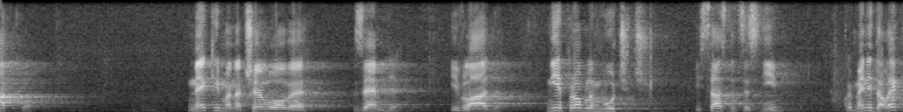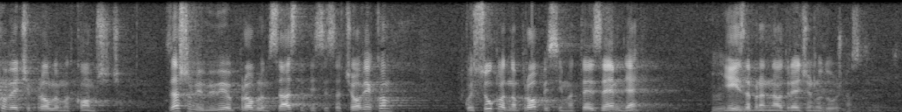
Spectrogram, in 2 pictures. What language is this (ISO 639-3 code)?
hrv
